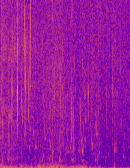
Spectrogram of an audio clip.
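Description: Gentle freshwater waves lap and slosh against rocks in a steady, low rumbling wash, with irregular small splashes and a gusty, breezy hiss, no voices present.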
